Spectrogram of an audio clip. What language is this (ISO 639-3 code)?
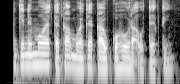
kik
